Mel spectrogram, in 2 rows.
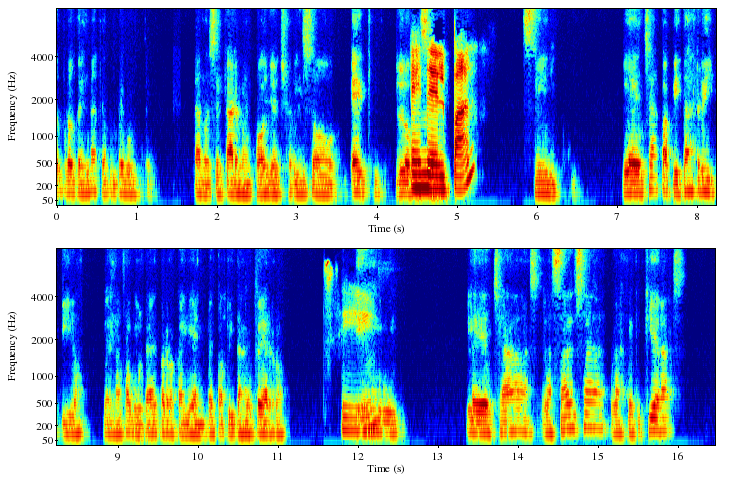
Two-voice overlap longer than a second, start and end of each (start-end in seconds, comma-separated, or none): none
